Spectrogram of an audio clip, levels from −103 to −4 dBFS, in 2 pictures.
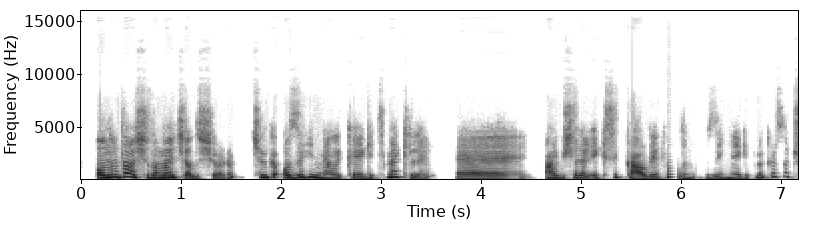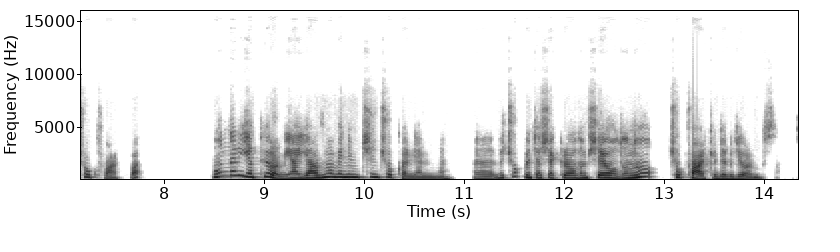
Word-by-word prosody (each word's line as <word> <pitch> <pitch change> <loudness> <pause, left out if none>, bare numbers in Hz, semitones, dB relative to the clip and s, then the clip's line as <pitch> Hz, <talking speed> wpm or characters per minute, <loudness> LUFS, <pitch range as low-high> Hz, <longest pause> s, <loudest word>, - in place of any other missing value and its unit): ona 240 +2 +8
da 330 - +4
aşılamaya 235 -2 +5
çalışıyorum. 175 - -4 0.2
Çünkü 255 0 +1
o 240 - +5
zihinle 240 -4 +4
uykuya 185 +2 -3
gitmekle, 210 +1 -3 0.3
eee, 160 -2 -5 0.2
ay 195 +2 +2
bir 205 - -4
şeyler 210 -1 -2
eksik 230 +5 -8
kaldı 175 -4 +2
yapamadım 185 -1 -6
zihniyle 190 +1 -3
gitmek 230 - -6
arasında 330 0 -10
çok 270 -2 -6
fark - - -11
var. - - -3 0.7
Bunları 390 +8 -1
yapıyorum, 285 - +2
ya, 195 +3 -1
yazma 230 +9 +4
benim 275 -1 +6
için 275 +1 -1
çok 265 -6 -5
önemli, 145 -2 -8 0.3
eee, 170 +1 -9
ve 220 - -1
çok 360 +5 -11
müteşekkir 225 -2 0
olduğum 215 0 +1
şey 225 +2 +2
olduğunu 225 - +3
çok 260 -1 -3
fark 165 +1 +1
edebiliyorum 170 -2 -4
bu - - -27
sayede. - - -23
220 Hz, 175 wpm, -24 LUFS, 185-260 Hz, 0.7 s, ona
